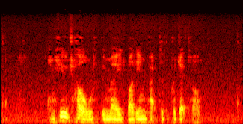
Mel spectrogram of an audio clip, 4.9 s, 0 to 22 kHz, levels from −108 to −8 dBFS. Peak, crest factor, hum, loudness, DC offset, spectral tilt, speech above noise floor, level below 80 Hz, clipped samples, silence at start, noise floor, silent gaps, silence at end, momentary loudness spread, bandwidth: -12 dBFS; 22 dB; none; -32 LUFS; under 0.1%; -9 dB/octave; 30 dB; -58 dBFS; under 0.1%; 0.1 s; -61 dBFS; none; 0.85 s; 16 LU; 7 kHz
